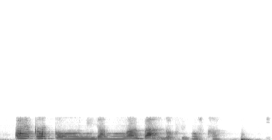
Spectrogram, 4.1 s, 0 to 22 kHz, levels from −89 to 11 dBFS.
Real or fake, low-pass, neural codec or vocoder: fake; 3.6 kHz; codec, 24 kHz, 0.9 kbps, WavTokenizer, medium music audio release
